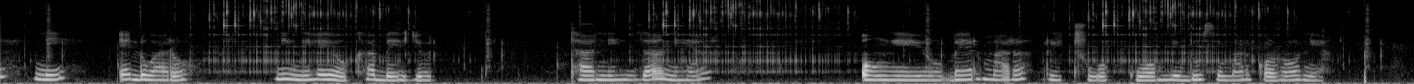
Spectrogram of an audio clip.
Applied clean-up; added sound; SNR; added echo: none; Liquid; 13 dB; none.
